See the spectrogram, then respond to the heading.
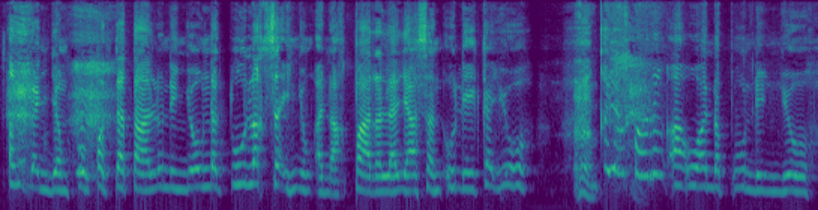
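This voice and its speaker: Loyal, anxious housemaid, higher voice, humble and beseeching, radio serial. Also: female voice, fairly bright tone, full character voice. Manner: respectful, pleading. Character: devoted, deferential nanny and housemaid, anxious. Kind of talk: radio drama acting.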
